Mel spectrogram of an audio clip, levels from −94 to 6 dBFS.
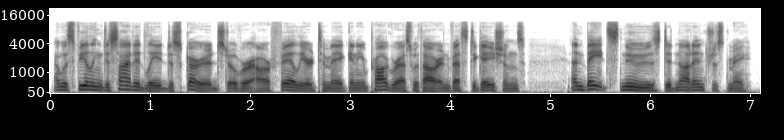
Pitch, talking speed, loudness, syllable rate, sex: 130 Hz, 185 wpm, -16 LUFS, 6.3 syllables/s, male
